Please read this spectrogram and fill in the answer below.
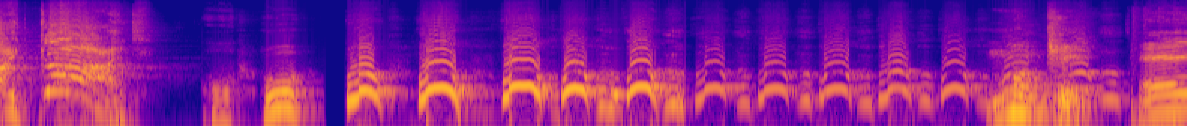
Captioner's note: monkey sounds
